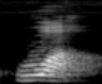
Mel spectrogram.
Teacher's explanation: व बोलते समय दंत और होंठ जो है एक दूसरे को स्पर्श कर रहे हैं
